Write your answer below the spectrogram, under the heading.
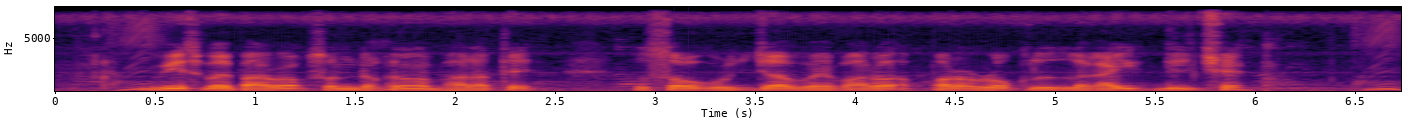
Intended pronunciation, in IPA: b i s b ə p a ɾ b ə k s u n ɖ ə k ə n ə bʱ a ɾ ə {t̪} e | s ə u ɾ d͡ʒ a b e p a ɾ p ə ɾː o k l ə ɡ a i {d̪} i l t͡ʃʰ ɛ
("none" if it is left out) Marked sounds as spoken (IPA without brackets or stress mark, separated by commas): t̪, d̪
